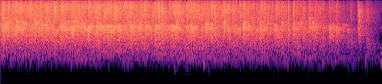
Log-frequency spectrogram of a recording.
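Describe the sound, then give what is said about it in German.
An audience applauds steadily as the mayor of the market town of Bingau and the event organizer are called onto the stage, a dense wash of many hands clapping at a constant loud level before thinning and fading away near the end. No one speaks over it. “Meine Herren, auf die Bühne, und das ist gleich einmal euer Applaus.”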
